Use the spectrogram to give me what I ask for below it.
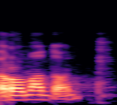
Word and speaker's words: Ramadhan: sampai satu saf sedangkan Romadhon memang tertulis ra m a d a n Ramadhan tapi dibaca Romadhon jadi paling tidak taat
